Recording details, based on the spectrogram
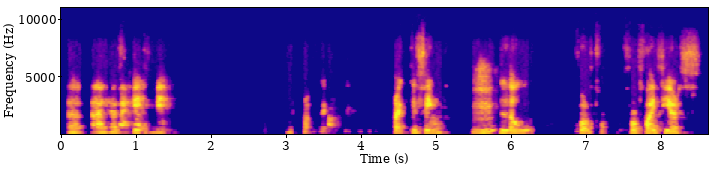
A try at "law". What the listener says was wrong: Ya, tapi cara membaca law-nya ya ada sedikit kesalahan. Cara membacanya tuh kayak gini ya. Law, bukan law. W-nya nggak usah dibaca.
